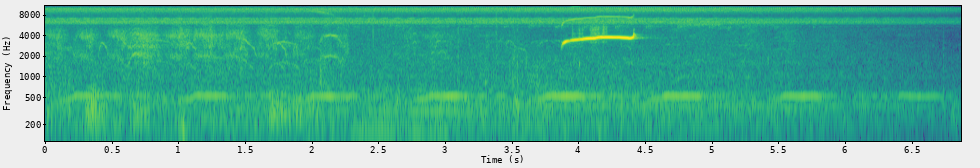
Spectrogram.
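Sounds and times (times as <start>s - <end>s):
bird giving a single clear high whistle: 3.8s - 4.9s.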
